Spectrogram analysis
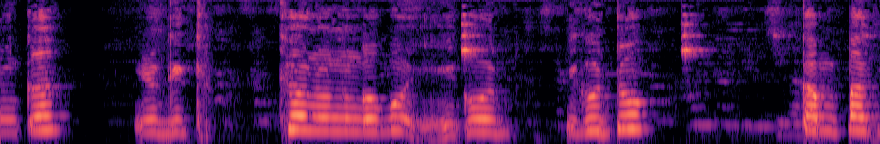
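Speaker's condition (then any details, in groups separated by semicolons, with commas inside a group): Brain lesion disability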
